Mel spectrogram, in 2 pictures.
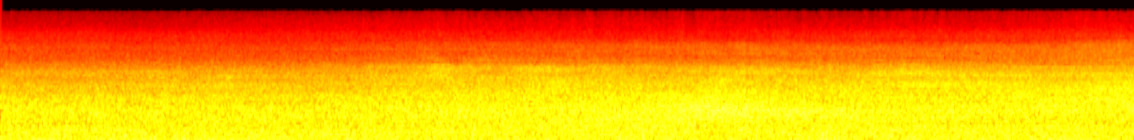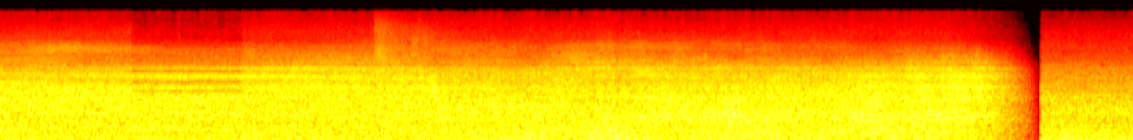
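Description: A jet airliner's engines roar steadily as it comes in to land.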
